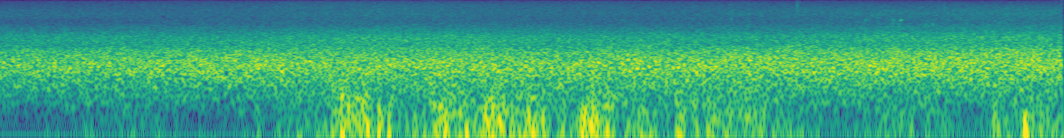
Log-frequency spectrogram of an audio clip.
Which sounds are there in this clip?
MacGillivray's Warbler song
